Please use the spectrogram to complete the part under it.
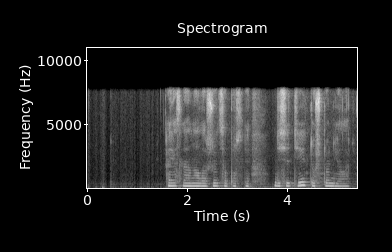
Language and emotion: Russian, neutral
